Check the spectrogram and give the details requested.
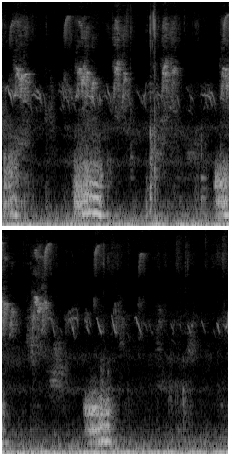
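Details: Hen with baby chicks: low, short clucking bursts about every one to one and a half seconds over a steady stream of high, rapid chick peeps, with a constant low rumble beneath.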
